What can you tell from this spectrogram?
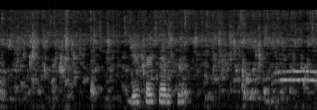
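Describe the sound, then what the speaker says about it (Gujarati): Water pours from a tap into a small bucket set at the edge, spilling over the rim in a steady running gush, with a person talking over it throughout. "પાણી વહી જાય છે"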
